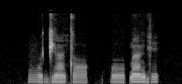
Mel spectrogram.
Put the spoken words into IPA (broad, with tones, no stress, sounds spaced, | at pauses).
β o˨ d͡ʒ ã˨ t ɔ˨ | k͡p oː˨ ɓ ã˦ ɡ ɪ˦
